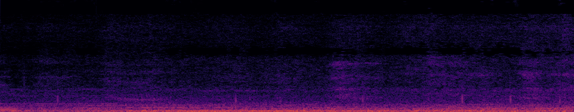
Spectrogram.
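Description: A steady low hum sets in about a second in and holds, over a faint noisy background with a few light ticks.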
